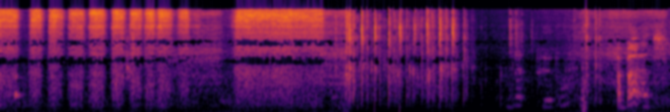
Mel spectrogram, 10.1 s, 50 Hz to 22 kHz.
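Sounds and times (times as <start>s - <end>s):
aerosol spray hissing: 0.0s - 5.2s.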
